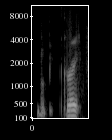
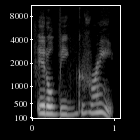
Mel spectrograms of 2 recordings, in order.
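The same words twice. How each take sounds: First: Quiet. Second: Higher, upbeat repeat; excited. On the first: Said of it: "repeated with a different tune". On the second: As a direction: lift it with excitement. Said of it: "repeated, higher and excited". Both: Shown as a demonstration.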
